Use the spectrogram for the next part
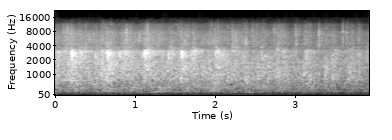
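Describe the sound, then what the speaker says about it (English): An audience at the Health Equity Trends Summit applauds Attorney General Andrea Campbell, a continuous, evenly textured wash of clapping heard at a moderate distance. "let's give a round of applause to Attorney General Andrea Campbell"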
